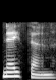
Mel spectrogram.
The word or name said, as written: Nathan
